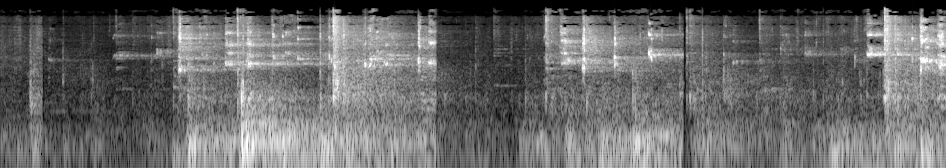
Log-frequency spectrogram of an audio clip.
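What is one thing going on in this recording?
Badminton rackets strike a shuttlecock with light smacks.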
